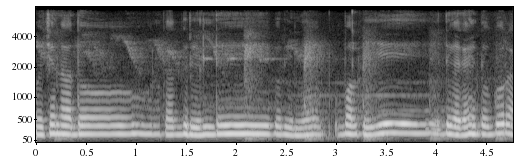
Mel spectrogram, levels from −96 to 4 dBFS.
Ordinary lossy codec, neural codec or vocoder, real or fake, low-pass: none; none; real; 7.2 kHz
